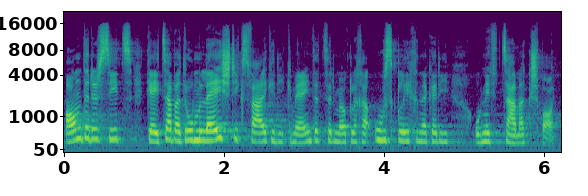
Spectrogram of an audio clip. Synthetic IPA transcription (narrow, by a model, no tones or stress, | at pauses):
ɑndəɾəɾsit͡s | ɡ̥ɛɪtsæbədɾʊmlɛɪʃtɪksfæːiɡəɾikmɛɪndət͡sɛɾmœɡləχəʔusklɪχnəɡəɾi | ʊnɪtt͡sæməkʃpɑ̰rt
